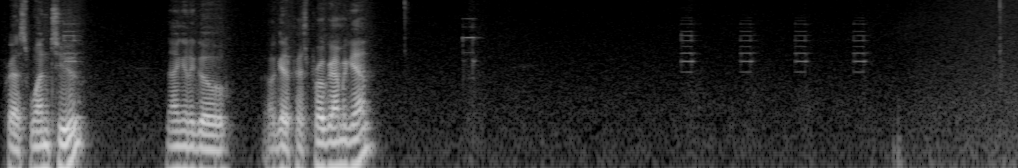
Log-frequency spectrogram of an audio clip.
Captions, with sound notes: Press one two, now I gotta to go, I gotta press program again. (keypad tone)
